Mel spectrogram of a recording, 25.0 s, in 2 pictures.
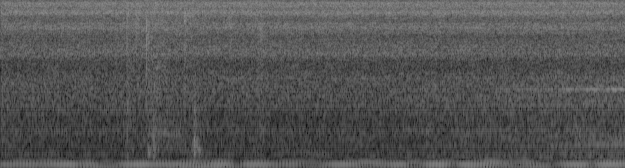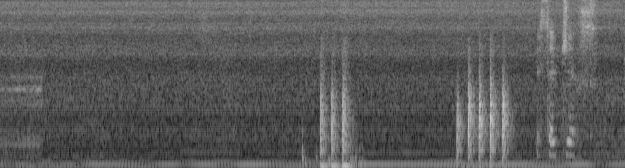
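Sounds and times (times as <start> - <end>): steady low hum: 0.0 - 25.0
sharp knocks with low thud: 18.5 - 19.8.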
